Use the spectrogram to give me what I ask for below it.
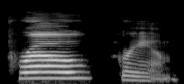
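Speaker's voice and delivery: "Program" with a long, loud PRO; stress on first syllable. Shown as a demonstration. Teacher demonstrating accent to students, "Program" stressed on PRO. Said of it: "usually the first syllable is accented".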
